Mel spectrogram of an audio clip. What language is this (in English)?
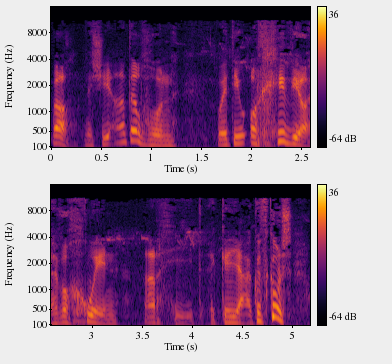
Welsh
